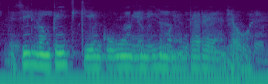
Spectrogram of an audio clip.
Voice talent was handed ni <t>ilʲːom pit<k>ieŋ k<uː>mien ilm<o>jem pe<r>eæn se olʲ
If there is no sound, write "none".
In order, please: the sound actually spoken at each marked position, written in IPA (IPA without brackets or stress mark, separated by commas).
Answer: s, k, uː, o, r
